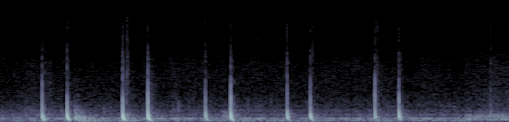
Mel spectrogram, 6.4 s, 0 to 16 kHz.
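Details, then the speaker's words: Percussion of the left chest of a supine patient, upper body raised about 30°, to estimate heart size. About eleven sharp taps move from lateral pulmonary resonance toward medial cardiac dullness across the third to sixth interspaces: normal cardiac dullness. "estimate heart size by percussion starting on the far left of the chest percuss toward the left border of cardiac dullness in the third fourth fifth and possibly sixth interspaces"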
